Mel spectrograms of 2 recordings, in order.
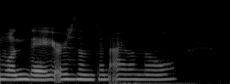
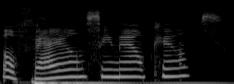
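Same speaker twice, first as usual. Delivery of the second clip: slow, higher, drawled Southern try at "Little fancy napkins"; attempted Southern; 6 semitones higher, slower than usual. Shown as a demonstration. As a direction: learner tries the Southern accent after the lesson, slowly. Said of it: "if I do the Southern accent".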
